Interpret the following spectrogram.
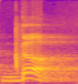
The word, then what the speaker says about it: the: वो होता है द। क्लियर? इसकी दो प्रोनाउंसिएशन होती है, वो मैं अभी ये सारा समझा के उसके बाद आपको बताऊंगा कि किस तरीके से है। एक होती है द और दूसरी होती है दी।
